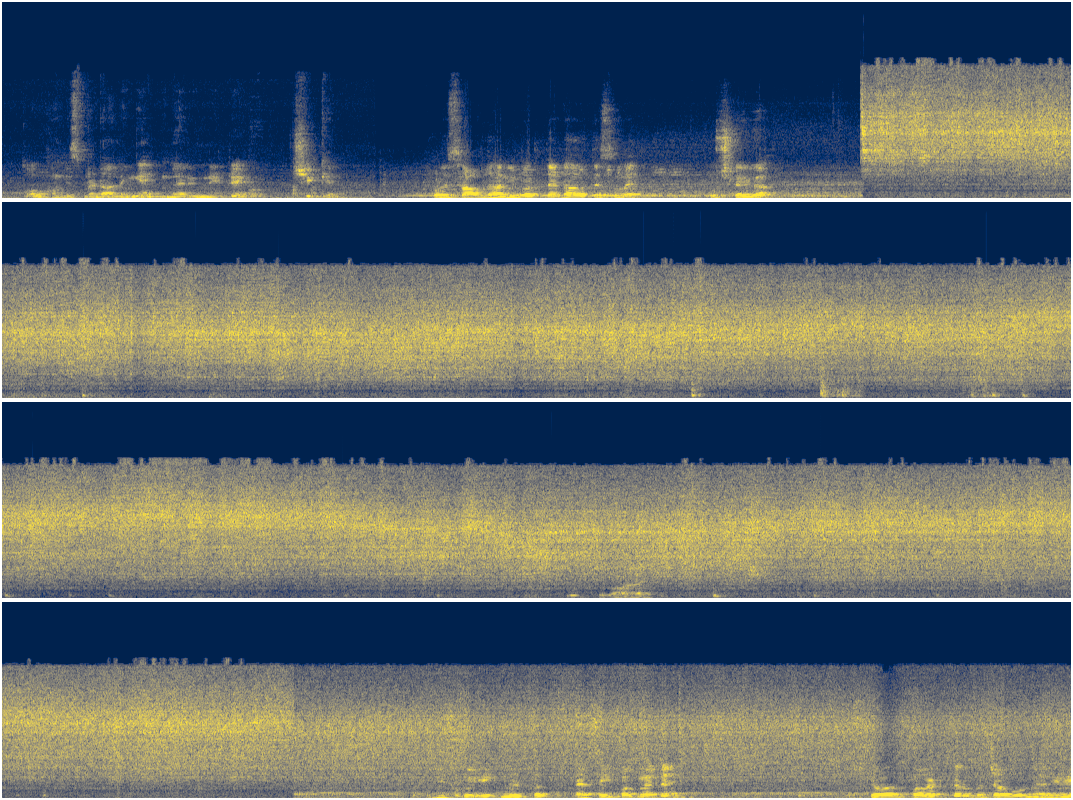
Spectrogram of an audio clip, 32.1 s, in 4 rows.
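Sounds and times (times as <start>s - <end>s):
chicken sizzling in hot oil: 6.4s - 32.0s.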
